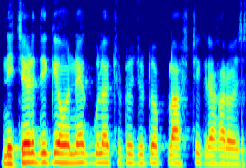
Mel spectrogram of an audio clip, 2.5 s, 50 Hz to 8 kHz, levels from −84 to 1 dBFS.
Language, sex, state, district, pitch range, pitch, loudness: Bengali, male, Assam, Hailakandi, 145-160 Hz, 155 Hz, -18 LUFS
